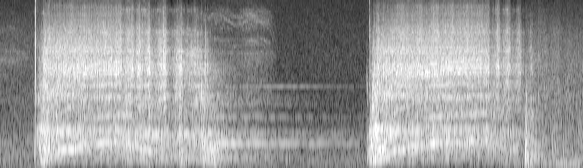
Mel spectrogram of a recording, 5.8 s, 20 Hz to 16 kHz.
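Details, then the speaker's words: Rebuilt U23 engine cranked with spark plugs out and choke on after priming the fuel pump, to get fuel into cylinders: two bursts of quick, even starter spin without compression thumps, turning freely. "i'll leave the spark plugs out and i'm going to crank it a few times with the choke open so we got some fuel at least inside the cylinders"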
